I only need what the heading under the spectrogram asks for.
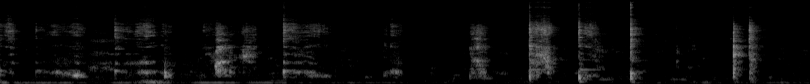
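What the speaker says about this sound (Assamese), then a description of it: "এইখিনি ঢালাৰ পিছত ভাল কৰি আকৌ মিলাই দিব" A spoon stirs a mixture in a cooking pan after ingredients go in, giving irregular metallic scrapes and clinks that come in short bursts with quiet gaps, close and fairly soft.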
